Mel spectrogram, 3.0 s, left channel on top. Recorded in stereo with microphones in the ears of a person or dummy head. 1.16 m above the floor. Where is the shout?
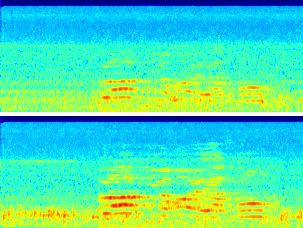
50° right (ahead or behind); by 2.8 s 60° right (ahead or behind).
